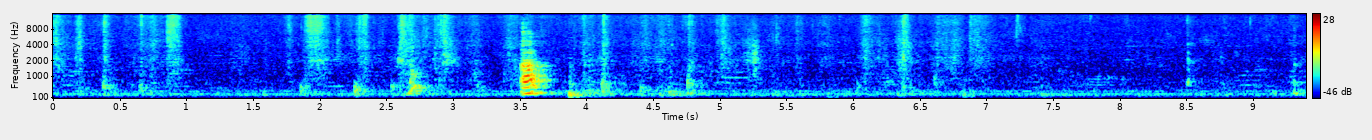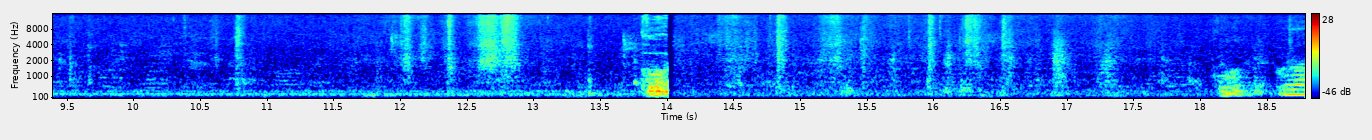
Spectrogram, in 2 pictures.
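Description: A dog's paws tap on a plastic bowl.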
